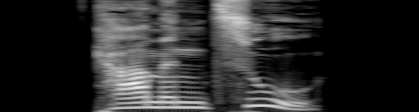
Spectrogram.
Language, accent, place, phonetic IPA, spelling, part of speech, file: German, Germany, Berlin, [ˌkaːmən ˈt͡suː], kamen zu, verb, De-kamen zu.ogg
- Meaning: first/third-person plural preterite of zukommen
